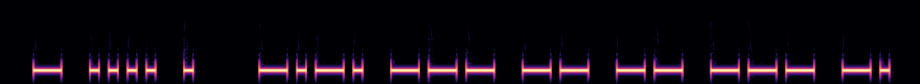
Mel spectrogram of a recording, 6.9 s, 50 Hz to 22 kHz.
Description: Morse code, heard as a keyed tone, about 17 wpm, 700 Hz. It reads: THE COMMON
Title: Sentences from Top 1000 Words - Review Part 3 - 17wpm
